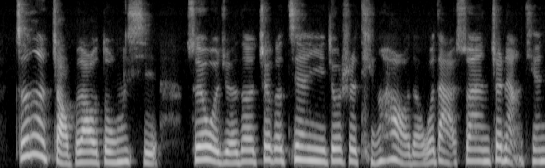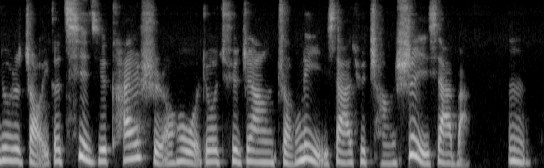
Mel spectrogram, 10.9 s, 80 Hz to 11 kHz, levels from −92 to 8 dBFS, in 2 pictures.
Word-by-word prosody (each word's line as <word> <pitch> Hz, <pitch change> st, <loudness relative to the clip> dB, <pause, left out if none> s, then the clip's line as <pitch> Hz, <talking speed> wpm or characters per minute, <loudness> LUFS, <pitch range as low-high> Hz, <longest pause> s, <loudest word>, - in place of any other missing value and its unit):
真 310 Hz, +4 st, +4 dB
的 335 Hz, -4 st, +3 dB
找 180 Hz, -8 st, +3 dB
不 185 Hz, +3 st, -3 dB
到 200 Hz, -1 st, +4 dB
东 205 Hz, +2 st, 0 dB
西， 200 Hz, -4 st, -1 dB, 0.3 s
所 250 Hz, -, +3 dB
以 -, -, +7 dB
我 245 Hz, -4 st, +6 dB
觉 195 Hz, 0 st, 0 dB
得 220 Hz, 0 st, 0 dB
这 245 Hz, +5 st, +1 dB
个 230 Hz, -1 st, 0 dB
建 245 Hz, +1 st, +3 dB
议 220 Hz, -2 st, +3 dB
就 230 Hz, +2 st, +1 dB
是 220 Hz, 0 st, -1 dB
挺 205 Hz, 0 st, -5 dB
好 240 Hz, -6 st, 0 dB
的， 175 Hz, 0 st, -5 dB
我 205 Hz, -, -2 dB
打 225 Hz, -2 st, -3 dB
算 225 Hz, +1 st, -1 dB
这 255 Hz, +3 st, +1 dB
两 240 Hz, +2 st, -2 dB
天 225 Hz, 0 st, -3 dB
就 235 Hz, 0 st, 0 dB
是 225 Hz, -2 st, -1 dB
找 -, -, -1 dB
一 -, -, -5 dB
个 220 Hz, -, -3 dB
契 315 Hz, -, +4 dB
机 220 Hz, +1 st, 0 dB
开 255 Hz, +5 st, 0 dB
始， 245 Hz, -8 st, -2 dB
然 180 Hz, +1 st, -4 dB
后 215 Hz, +2 st, -3 dB
我 190 Hz, -, -1 dB
就 210 Hz, +1 st, -2 dB
去 215 Hz, +2 st, -3 dB
这 220 Hz, +2 st, -3 dB
样 205 Hz, -1 st, -3 dB
整 195 Hz, +3 st, -2 dB
理 255 Hz, -3 st, +3 dB
一 -, -, -5 dB
下， 190 Hz, +1 st, -1 dB
去 195 Hz, +2 st, -6 dB
尝 185 Hz, -3 st, -6 dB
试 335 Hz, -, +4 dB
一 180 Hz, -, +1 dB
下 180 Hz, +1 st, -1 dB
吧。 180 Hz, -, -8 dB, 0.4 s
嗯。 210 Hz, -3 st, -3 dB
215 Hz, 295 characters per minute, -23 LUFS, 195-235 Hz, 0.4 s, 以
